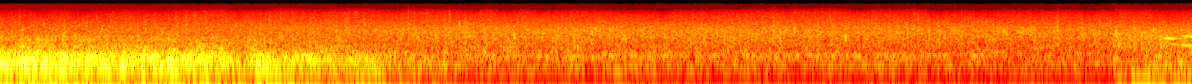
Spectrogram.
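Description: Thunder rumbling and dying away over the first two seconds, leaving a steady hiss of rain.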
